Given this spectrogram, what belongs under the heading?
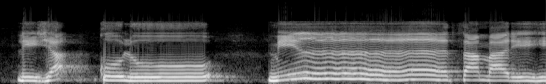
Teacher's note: ثا بغیر سیٹی کے ساتھ پڑھا جاتا ہے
